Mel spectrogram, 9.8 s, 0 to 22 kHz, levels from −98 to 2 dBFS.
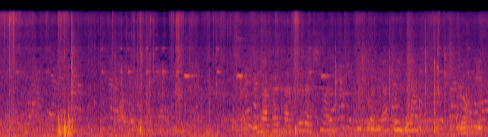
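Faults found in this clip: Gritty, metallic treble throughout, plainly audible. Likely HE-AAC compression at a low bitrate, around 24 kbps: upper band rebuilt by spectral band replication, harmonics misaligned above crossover.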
